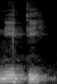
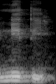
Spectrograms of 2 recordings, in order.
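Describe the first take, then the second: First: नीति with a drawn-out नी and a clipped ती; teacher demonstrating नीति, long नी and short ती. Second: Teacher demonstrating नीति, long नी and short ती. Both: Shown as a demonstration. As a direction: stretch the नी of नीति, stop dead on ती. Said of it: "नी लंबा खिंच रहा हल्का सा और ती एकदम वहीं स्टॉप".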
